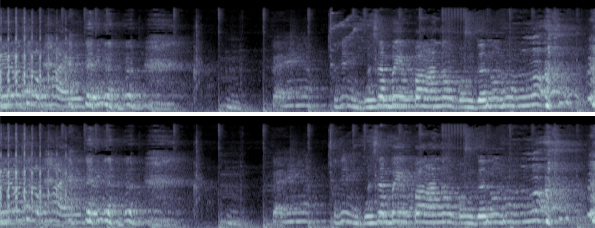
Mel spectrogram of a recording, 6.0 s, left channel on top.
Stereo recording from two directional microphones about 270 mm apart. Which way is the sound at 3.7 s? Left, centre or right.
Centre.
